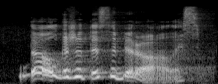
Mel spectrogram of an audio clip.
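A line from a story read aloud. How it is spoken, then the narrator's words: Grumbling cat. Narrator (Russian): проворчала вторая кошка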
